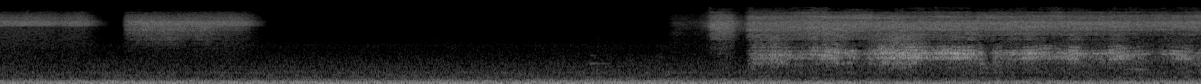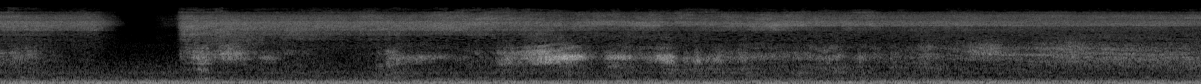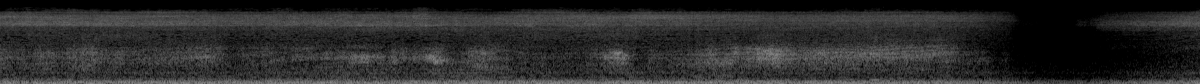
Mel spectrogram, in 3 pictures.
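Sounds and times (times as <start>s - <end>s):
paint spray gun hissing: 0.0s - 2.6s, 6.7s - 34.2s, 34.8s - 36.0s
steady low hum: 0.0s - 36.0s.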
